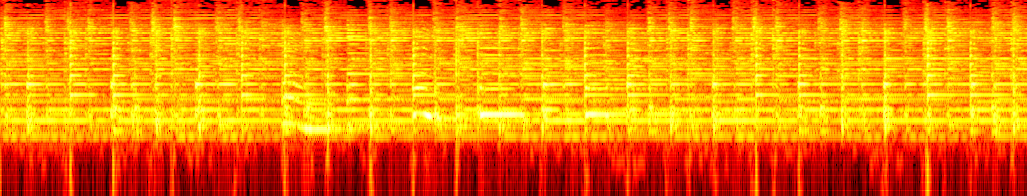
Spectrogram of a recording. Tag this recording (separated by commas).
playing sitar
